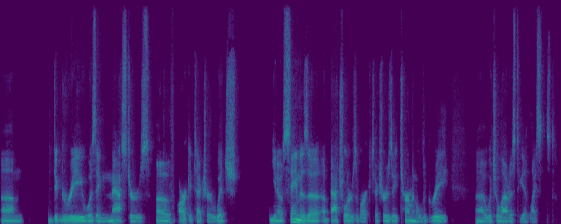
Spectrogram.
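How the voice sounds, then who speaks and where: A man in his forties, an architect, talking about his schooling in a relaxed, halting way with many pauses and restarts. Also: low-pitched, husky. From upstate New York. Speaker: architect, podcast guest. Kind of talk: casual interview answers.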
